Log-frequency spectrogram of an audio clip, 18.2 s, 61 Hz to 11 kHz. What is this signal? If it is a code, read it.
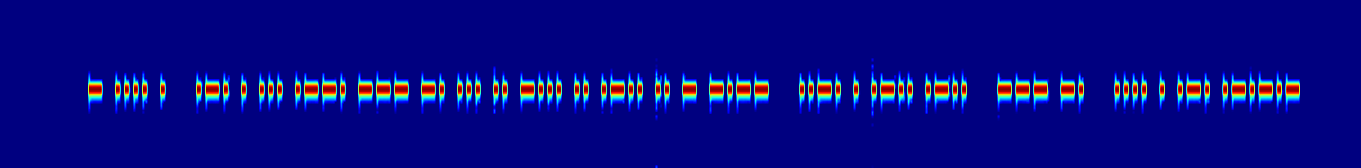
Morse code, heard as a keyed tone, about 20 wpm, 700 Hz. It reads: THE RESPONSIBILITY FELL ON HER.
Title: Sentences with 2-Word Phrases - Spoken Beginning - 20wpm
